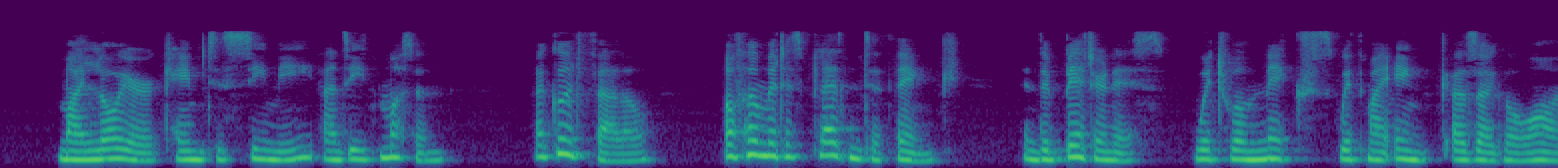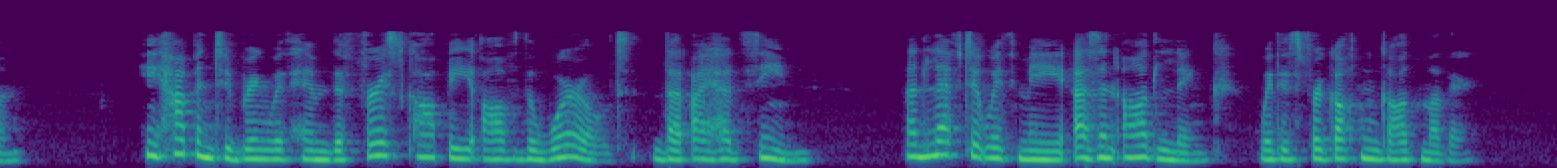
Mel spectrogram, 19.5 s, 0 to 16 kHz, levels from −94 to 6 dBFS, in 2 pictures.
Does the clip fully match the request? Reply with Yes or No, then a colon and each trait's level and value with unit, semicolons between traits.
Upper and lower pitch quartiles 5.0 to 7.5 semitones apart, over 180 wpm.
No: average, 3.5 semitones; average, 190 wpm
